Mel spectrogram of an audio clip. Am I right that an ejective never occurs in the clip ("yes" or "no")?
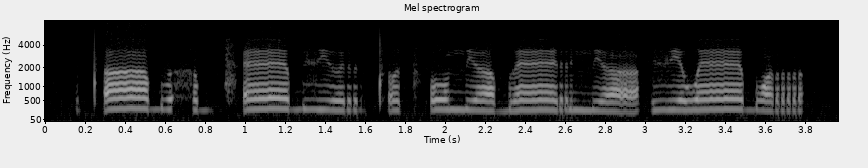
no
